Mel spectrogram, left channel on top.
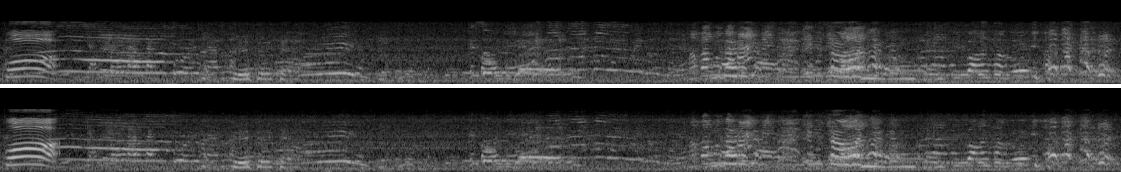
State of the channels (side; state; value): both; normal; correlation 0.51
